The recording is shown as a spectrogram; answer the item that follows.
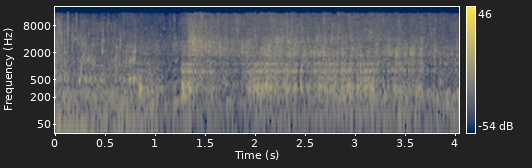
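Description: Toilet flushing: water rushes in about a second in and keeps running steadily, easing off towards the end.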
